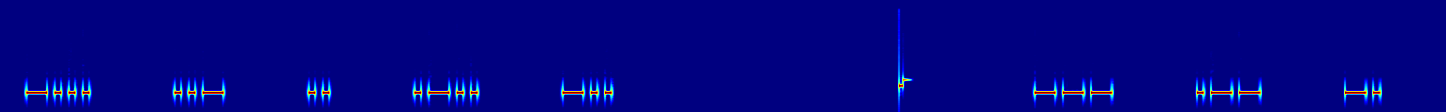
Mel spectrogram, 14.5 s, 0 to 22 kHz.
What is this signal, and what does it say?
Morse code, heard as a keyed tone, about 17 wpm, spaced as for 8 wpm, 700 Hz. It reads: BUILD OWN
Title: 4x Character Spacing - Top 500 Words - 17wpm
